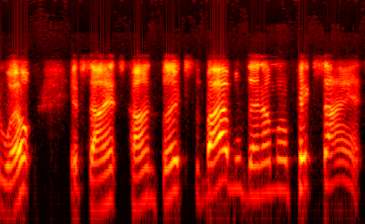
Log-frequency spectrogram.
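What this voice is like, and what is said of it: Put-on country accent. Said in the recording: “I went country accent just now. I'm making fun of my own heritage.”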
